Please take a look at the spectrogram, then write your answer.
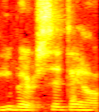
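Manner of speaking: put-on heavy, thick, laid-on Texas accent. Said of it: "with this real thick accent".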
